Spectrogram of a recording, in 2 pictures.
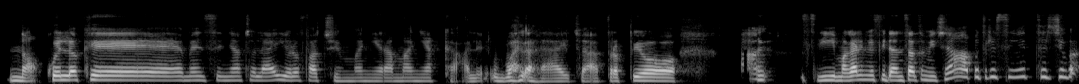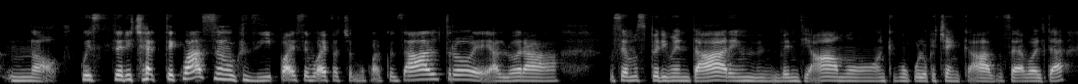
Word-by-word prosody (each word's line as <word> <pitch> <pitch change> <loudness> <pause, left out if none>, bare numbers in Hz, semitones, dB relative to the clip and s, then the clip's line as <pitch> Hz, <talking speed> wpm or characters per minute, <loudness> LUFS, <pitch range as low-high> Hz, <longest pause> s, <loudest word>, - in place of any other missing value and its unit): No, 175 -3 -1
quello 205 0 +5
che 200 -3 +3
m'ha 190 +1 -6
insegnato 190 0 -8
lei 185 +2 -2
io 195 -2 -1
lo 185 - -4
faccio 175 -2 -5
in 155 - -10
maniera 155 0 -9
maniacale, 155 -1 -10
uguale 165 +1 -1
a 155 - +1
lei, 140 +1 -5
cioè 150 - -8
ha - - -4
proprio 165 0 +4 0.7
an 210 -1 -4 0.2
sì, 195 +2 -2
magari 185 +3 +5
il 215 - -3
mio 215 - -2
fidanzato 200 -1 +2
mi 195 -2 -3
dice: 185 +7 -4
"Ah 335 +3 0
potresti 340 0 -6
metterci 345 -1 -5
qua" 345 - -4
"No, 175 -2 -3 0.2
queste 215 +1 0
ricette 225 0 +2
qua 265 +4 +6
sono 240 -5 0
così, 180 -3 -7
poi 205 - +4
se 200 -1 -6
vuoi 180 +1 +3
facciamo 190 -1 -12
qualcos'altro 225 +4 +1
e 195 - +1
allora 170 -1 0 0.5
possiamo 180 +1 -2
sperimentare, 175 0 +3
inv 170 -1 -5
inventiamo 160 +1 -2
anche 160 0 -11
con 165 0 -7
quello 165 +1 -4
che 170 - -11
c'è 175 - -4
in 155 -3 -9
casa" 155 +4 -1
sai 155 -1 0
a 150 - +1
volte 160 0 -2
eh, - - 0
180 Hz, 160 wpm, -24 LUFS, 165-205 Hz, 0.7 s, qua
